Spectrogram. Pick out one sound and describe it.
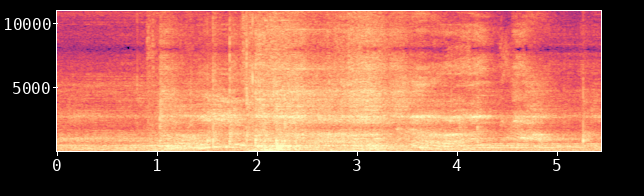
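A man grunts and struggles in pain.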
